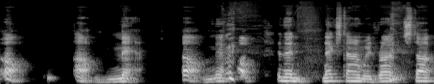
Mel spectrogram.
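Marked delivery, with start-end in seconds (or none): 0.0-2.6 very slow groan. Retelling the piano player's reaction to another restart: imitating Omar groaning. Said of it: "it'd be".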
